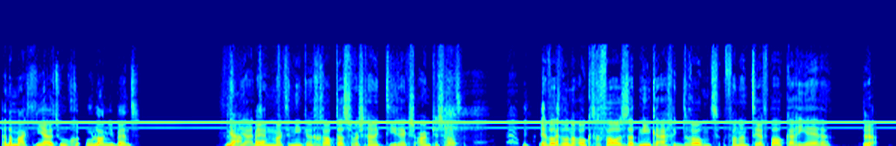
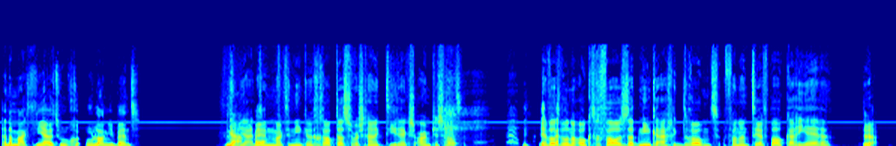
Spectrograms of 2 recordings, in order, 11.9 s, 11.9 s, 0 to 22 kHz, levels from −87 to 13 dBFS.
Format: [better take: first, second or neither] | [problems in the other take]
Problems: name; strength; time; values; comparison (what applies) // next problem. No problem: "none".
second | high-pitched whine; loud; throughout; 3.5 kHz, 10 dB below the speech; faint in the second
